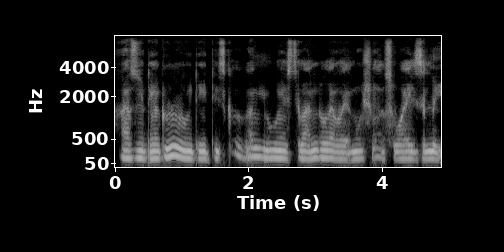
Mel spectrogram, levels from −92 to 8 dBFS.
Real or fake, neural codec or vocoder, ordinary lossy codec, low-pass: fake; codec, 16 kHz, 2 kbps, FreqCodec, larger model; none; none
